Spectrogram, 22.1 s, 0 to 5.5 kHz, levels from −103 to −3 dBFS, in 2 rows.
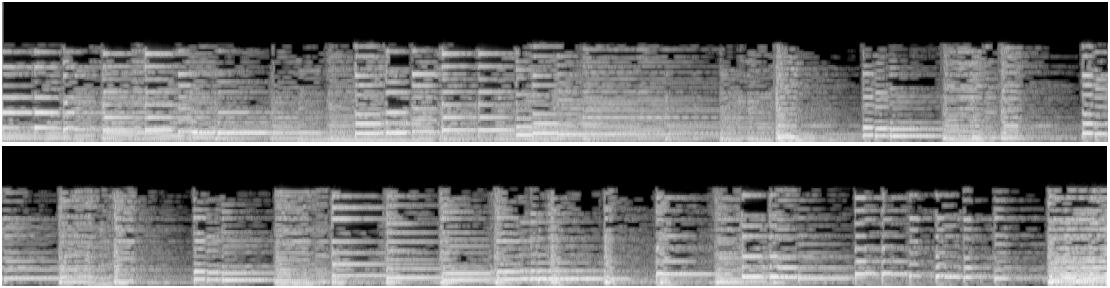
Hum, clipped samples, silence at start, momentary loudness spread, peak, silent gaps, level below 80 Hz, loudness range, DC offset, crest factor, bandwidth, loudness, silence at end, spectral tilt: none; under 0.1%; 0 s; 10 LU; 0 dBFS; none; -52 dBFS; 4 LU; under 0.1%; 18 dB; 4 kHz; -19 LUFS; 0 s; -10.5 dB/octave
